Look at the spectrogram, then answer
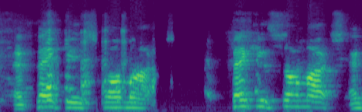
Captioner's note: laughs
